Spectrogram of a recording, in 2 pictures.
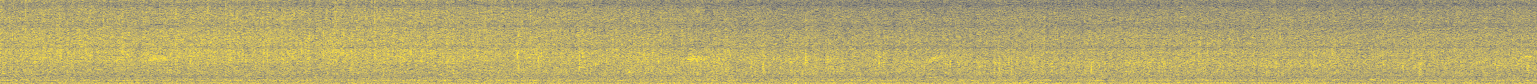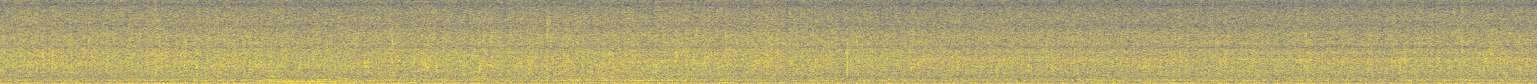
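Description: Steady rush of water from ornamental fountain jets in a pool, over a low, constant rumble of city traffic.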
